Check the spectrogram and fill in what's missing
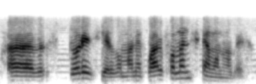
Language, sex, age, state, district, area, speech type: Bengali, male, 18-30, West Bengal, Paschim Medinipur, rural, conversation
